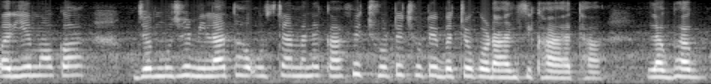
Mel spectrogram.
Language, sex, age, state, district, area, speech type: Hindi, female, 30-45, Bihar, Begusarai, rural, spontaneous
